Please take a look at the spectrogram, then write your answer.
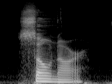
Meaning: Artificial echolocation by use of electronic equipment, with hydrophones to locate objects underwater, using the same wave-analysis principles that radar uses
- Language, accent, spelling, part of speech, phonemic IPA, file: English, US, sonar, noun, /ˈsoʊ.nɑːɹ/, En-us-sonar.ogg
